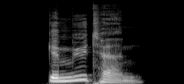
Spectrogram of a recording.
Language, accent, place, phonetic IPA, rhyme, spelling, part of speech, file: German, Germany, Berlin, [ɡəˈmyːtɐn], -yːtɐn, Gemütern, noun, De-Gemütern.ogg
- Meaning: dative plural of Gemüt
